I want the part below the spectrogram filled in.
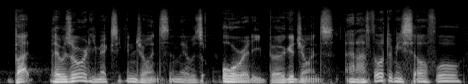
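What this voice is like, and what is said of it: Broad Australian accent. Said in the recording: “I've got a broad Australian accent”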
